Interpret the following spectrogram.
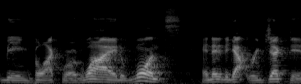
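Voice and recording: A man speaks at a moderate pace. His raspy voice has a bright, sharp tone.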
